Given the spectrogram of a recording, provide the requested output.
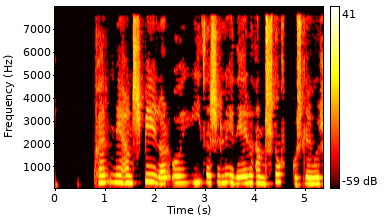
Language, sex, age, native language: Icelandic, female, 18-19, Icelandic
